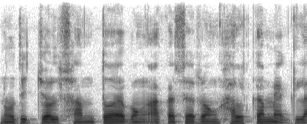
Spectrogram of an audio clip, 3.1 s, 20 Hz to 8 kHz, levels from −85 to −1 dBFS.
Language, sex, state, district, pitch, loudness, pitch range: Bengali, male, Tripura, West Tripura, 95 Hz, -19 LUFS, 90-105 Hz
